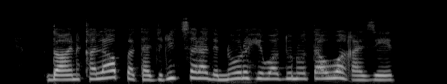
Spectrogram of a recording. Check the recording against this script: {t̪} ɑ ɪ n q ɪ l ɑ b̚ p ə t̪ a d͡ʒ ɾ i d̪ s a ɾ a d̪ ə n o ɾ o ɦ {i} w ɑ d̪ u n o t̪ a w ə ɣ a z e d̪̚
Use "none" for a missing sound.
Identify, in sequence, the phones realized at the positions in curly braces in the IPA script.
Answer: d̪, e

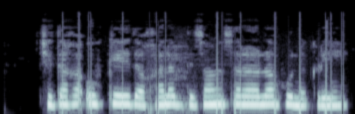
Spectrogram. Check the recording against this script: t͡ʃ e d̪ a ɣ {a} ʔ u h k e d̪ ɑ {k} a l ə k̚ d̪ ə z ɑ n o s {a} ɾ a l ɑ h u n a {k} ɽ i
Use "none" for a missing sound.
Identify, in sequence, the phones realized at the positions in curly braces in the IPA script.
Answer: a, x, a, k

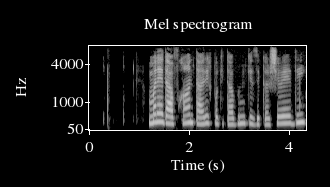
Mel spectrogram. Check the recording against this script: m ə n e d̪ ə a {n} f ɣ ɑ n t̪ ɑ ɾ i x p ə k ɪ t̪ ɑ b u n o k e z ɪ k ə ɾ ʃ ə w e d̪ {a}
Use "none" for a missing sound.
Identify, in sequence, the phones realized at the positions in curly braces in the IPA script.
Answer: none, i

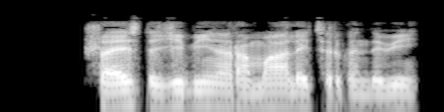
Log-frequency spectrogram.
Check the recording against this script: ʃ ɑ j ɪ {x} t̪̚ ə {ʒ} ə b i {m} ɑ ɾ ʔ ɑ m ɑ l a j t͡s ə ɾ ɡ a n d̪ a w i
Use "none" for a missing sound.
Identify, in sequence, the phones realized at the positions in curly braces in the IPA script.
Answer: s, ʒ, n

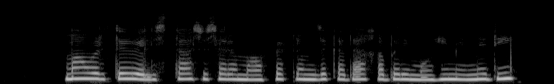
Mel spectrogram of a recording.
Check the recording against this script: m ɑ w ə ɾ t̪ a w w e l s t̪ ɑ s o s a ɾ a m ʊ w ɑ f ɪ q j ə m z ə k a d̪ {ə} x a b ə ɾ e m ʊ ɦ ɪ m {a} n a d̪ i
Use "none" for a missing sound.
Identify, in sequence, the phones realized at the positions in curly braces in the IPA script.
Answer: ɑ, e

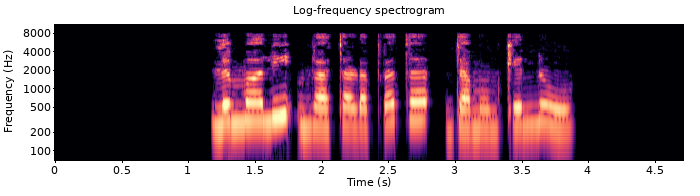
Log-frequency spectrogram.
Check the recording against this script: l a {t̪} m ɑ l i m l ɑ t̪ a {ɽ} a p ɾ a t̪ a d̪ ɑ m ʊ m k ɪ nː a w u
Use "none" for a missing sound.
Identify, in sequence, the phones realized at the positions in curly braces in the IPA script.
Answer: none, ɽ

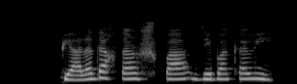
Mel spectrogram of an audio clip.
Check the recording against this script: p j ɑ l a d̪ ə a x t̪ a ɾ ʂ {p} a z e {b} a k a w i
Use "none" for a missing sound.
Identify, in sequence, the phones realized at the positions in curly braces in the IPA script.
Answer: p, b

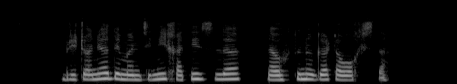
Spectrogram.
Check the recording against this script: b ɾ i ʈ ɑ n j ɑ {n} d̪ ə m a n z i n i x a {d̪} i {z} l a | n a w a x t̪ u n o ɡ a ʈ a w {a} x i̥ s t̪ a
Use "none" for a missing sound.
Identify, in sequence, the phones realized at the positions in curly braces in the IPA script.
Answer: none, t̪, z, ɑ

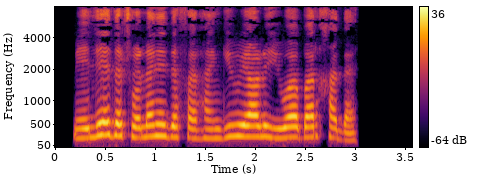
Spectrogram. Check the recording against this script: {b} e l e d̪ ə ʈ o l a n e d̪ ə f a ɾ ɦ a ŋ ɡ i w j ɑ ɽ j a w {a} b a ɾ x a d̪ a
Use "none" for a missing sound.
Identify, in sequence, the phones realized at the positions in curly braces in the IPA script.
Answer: m, a

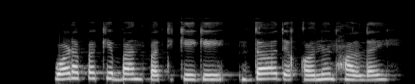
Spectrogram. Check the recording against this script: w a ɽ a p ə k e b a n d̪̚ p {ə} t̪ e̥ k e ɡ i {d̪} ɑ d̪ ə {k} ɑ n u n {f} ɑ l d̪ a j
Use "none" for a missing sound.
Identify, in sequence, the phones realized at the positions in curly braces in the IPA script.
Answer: ɑ, d̪, q, h

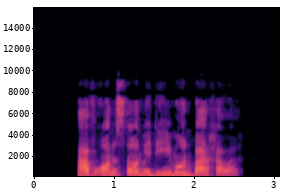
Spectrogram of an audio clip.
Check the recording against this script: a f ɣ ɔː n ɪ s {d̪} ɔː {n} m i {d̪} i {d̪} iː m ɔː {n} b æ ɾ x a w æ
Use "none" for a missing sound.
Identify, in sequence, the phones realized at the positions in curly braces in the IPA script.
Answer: t̪, n, d̪, none, n

